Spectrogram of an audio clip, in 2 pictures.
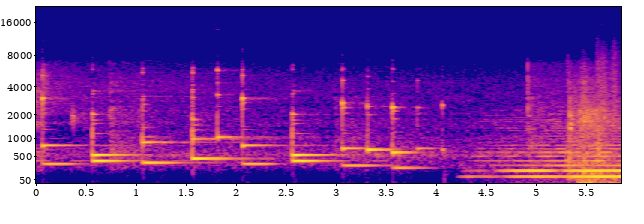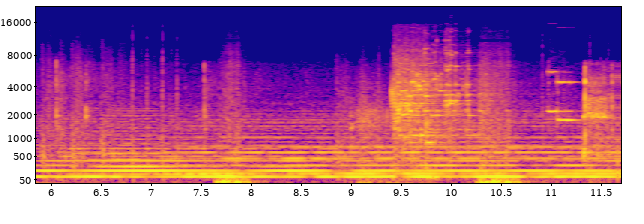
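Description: Glass shatters in a video game while hunting for a gold berry, a bright crash with tinkling shards over a plucked melody, then a loud sustained musical fanfare takes over.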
